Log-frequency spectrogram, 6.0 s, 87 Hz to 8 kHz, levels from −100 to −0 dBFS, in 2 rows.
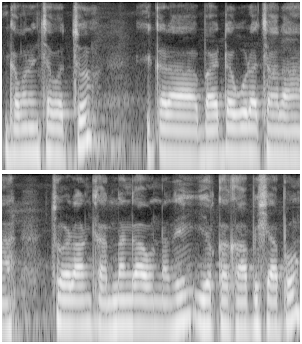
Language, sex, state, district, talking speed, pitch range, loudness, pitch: Telugu, male, Telangana, Nalgonda, 130 wpm, 130-140 Hz, -12 LUFS, 135 Hz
